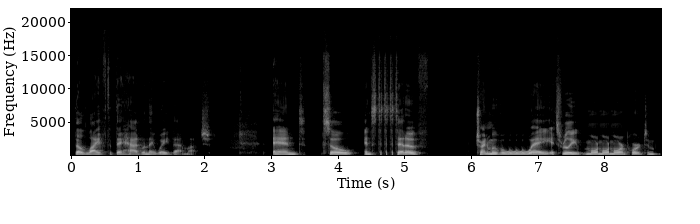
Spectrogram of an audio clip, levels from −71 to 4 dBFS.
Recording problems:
audio stuttering; at 4.5 s, at 6.5 s and at 7.5 s

